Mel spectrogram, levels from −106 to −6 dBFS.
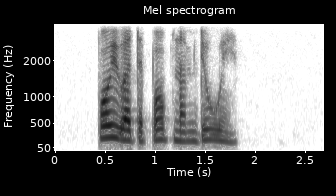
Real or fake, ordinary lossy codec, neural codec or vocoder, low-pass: real; Opus, 32 kbps; none; 3.6 kHz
